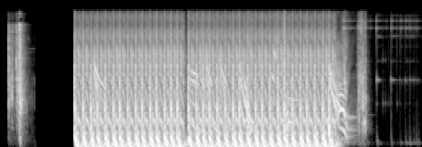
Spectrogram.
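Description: A rifle fires a long, rapid burst of shots.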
